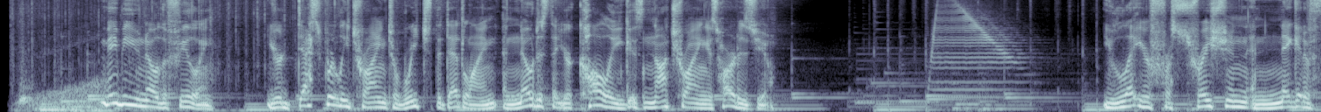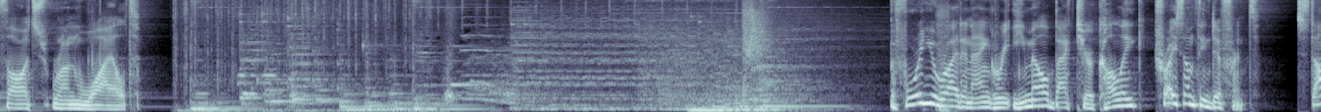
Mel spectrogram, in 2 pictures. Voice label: Mindfulness Practice US Akzent; SAP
